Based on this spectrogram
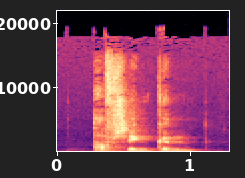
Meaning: to submerge, submerse
- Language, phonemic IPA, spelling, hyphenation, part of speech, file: Dutch, /ˈɑfˌsɪŋkə(n)/, afzinken, af‧zin‧ken, verb, Nl-afzinken.ogg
